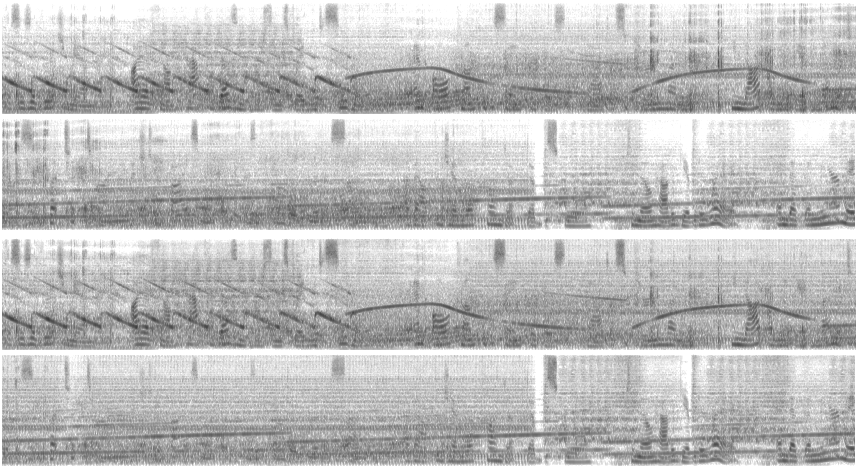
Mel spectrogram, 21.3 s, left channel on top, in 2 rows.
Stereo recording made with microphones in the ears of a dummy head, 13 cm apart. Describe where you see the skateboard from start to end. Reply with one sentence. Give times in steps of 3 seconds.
In this clip you hear the skateboard on the right from 0 s, in the centre from 6 s, on the left from 9 s and not at all from 18 s.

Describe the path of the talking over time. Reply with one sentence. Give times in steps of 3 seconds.
You can hear the talking on the right from 0 s, in the centre from 12 s and on the right from 15 s.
